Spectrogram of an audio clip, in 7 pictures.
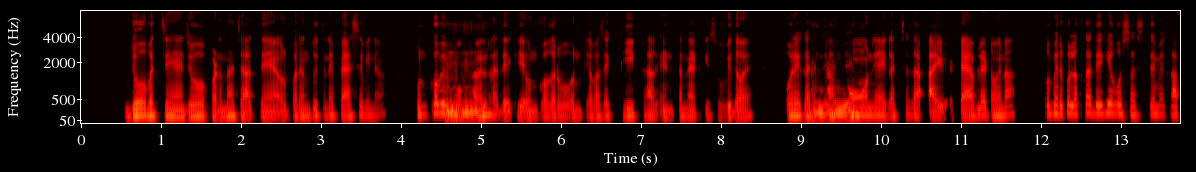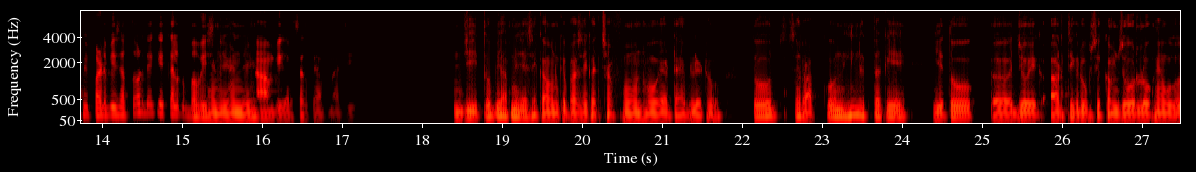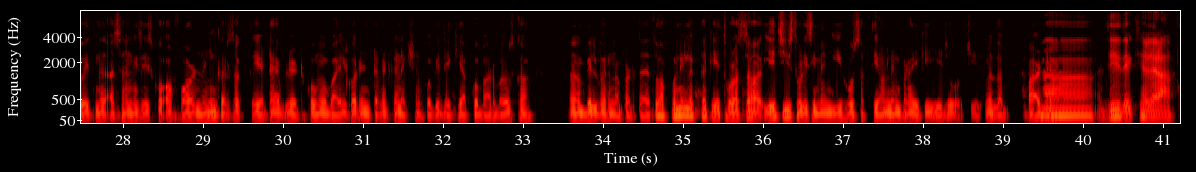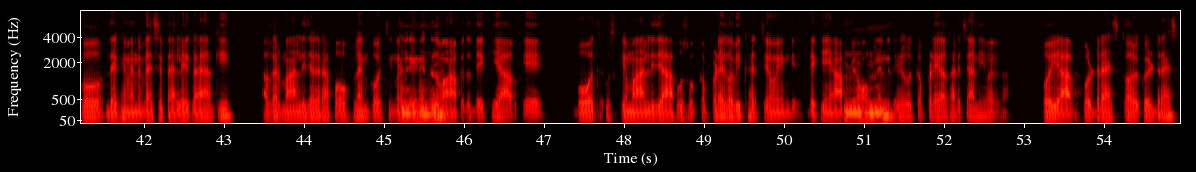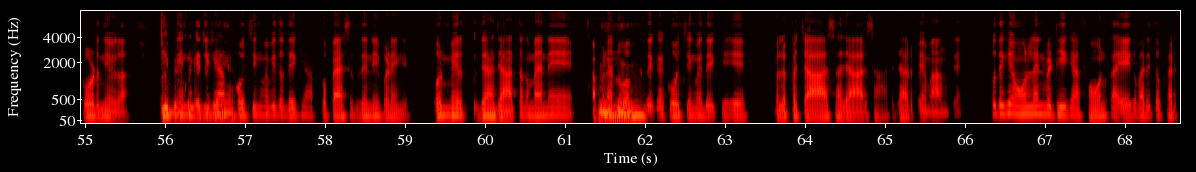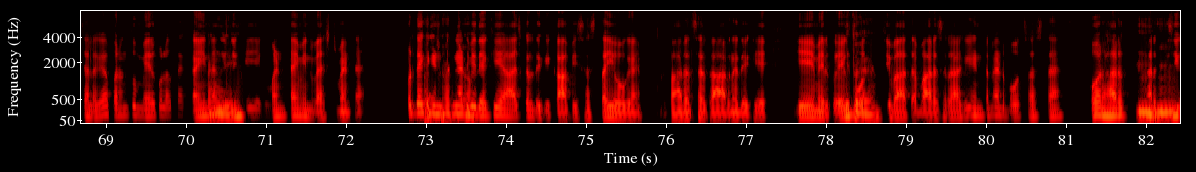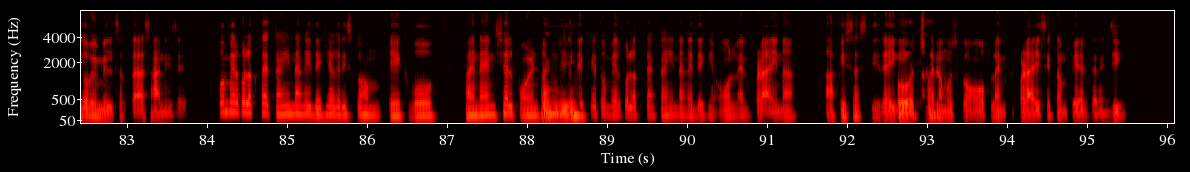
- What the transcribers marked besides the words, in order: in English: "सर"; in English: "अफ़ोर्ड"; in English: "इंटरनेट कनेक्शन"; in English: "पार्ट"; in English: "ऑफलाइन कोचिंग"; in English: "ड्रेस कोड"; in English: "वन टाइम इन्वेस्टमेंट"; tapping; in English: "फाइनेंशियल पॉइंट ऑफ व्यू"; in English: "कंपेयर"
- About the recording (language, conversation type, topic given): Hindi, podcast, ऑनलाइन पढ़ाई ने आपकी सीखने की आदतें कैसे बदलीं?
